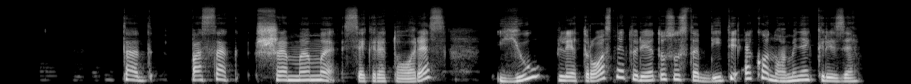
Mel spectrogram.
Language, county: Lithuanian, Klaipėda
